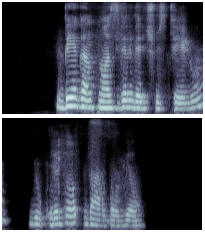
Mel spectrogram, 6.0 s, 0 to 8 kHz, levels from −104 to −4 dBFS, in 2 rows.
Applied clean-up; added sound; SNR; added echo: neural mask model Resemble Enhance denoiser.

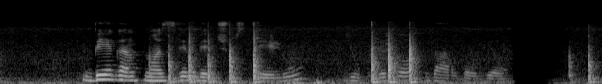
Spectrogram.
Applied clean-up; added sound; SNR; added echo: none; Knock; -1 dB; none.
